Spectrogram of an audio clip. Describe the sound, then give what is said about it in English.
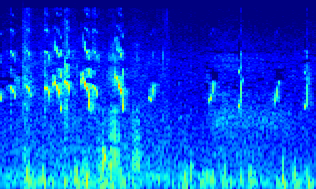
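Chickens cluck and chirp in a quick, busy flurry of short calls, then settle into scattered softer clucks over low rustling and shuffling. “I am the chicken oh, whisperer.”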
